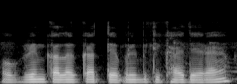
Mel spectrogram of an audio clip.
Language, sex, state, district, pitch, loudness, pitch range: Hindi, male, Arunachal Pradesh, Papum Pare, 110 Hz, -19 LUFS, 110-115 Hz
